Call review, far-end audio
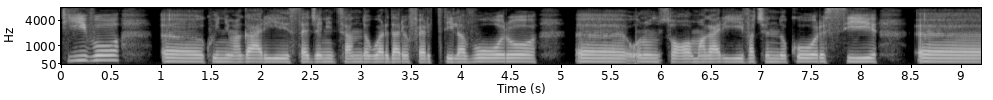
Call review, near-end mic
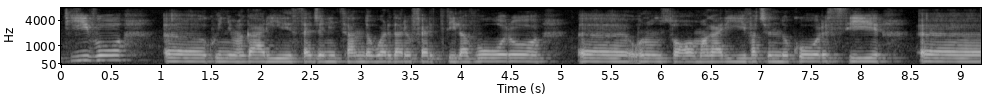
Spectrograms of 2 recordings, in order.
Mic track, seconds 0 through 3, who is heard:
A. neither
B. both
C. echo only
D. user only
C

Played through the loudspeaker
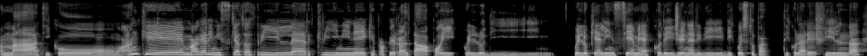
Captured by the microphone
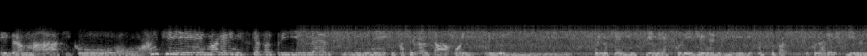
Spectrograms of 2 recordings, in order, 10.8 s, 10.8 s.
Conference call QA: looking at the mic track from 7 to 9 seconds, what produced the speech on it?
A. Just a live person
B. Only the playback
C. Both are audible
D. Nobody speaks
B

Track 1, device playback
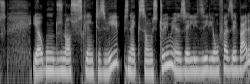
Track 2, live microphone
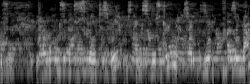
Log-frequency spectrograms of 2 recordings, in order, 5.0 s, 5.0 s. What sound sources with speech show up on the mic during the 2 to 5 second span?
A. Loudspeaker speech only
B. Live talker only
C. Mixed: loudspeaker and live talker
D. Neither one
A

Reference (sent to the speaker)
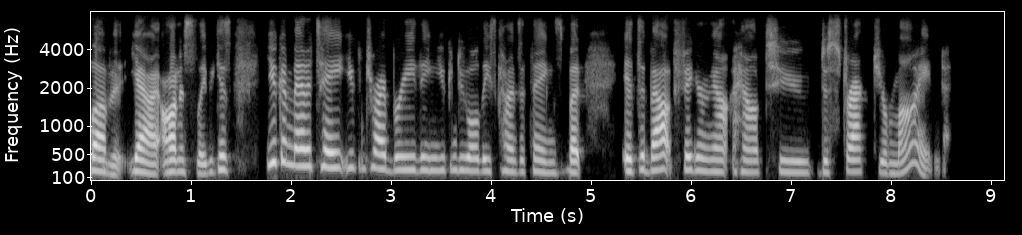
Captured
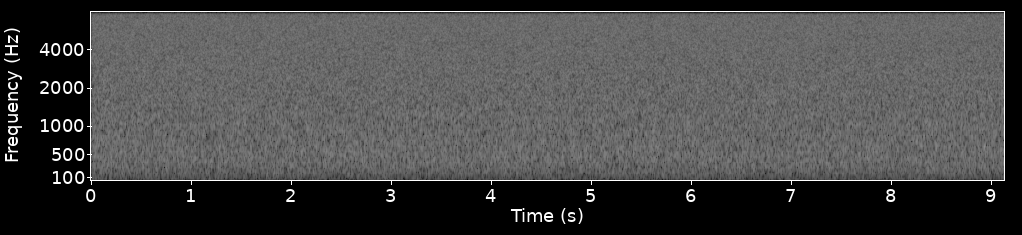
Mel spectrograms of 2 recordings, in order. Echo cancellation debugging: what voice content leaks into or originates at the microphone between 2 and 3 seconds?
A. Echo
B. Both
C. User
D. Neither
D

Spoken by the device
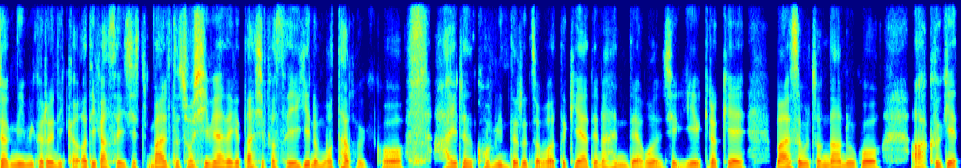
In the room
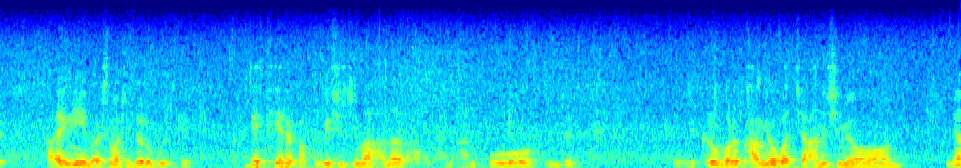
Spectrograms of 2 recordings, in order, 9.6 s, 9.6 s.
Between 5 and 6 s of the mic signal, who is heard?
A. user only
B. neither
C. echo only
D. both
A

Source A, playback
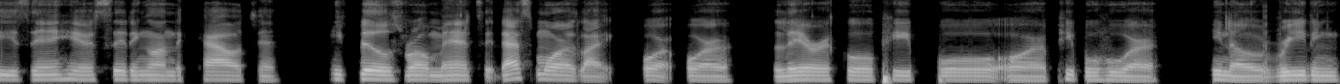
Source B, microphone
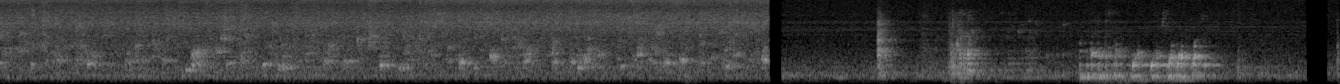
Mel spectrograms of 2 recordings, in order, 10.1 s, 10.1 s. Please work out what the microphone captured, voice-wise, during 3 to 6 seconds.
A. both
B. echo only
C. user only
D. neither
D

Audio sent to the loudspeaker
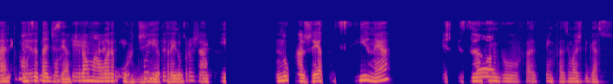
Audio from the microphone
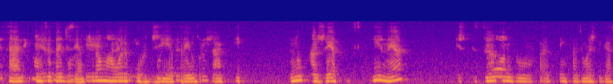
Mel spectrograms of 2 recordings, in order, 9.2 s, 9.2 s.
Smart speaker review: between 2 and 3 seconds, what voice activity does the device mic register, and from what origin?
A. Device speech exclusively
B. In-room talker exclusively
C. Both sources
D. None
A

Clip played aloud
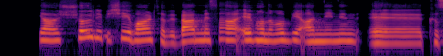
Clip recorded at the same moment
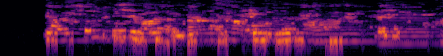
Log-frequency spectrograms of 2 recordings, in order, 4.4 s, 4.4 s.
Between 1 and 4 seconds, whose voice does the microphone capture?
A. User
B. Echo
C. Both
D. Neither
B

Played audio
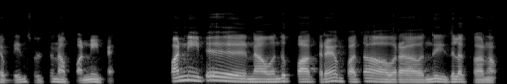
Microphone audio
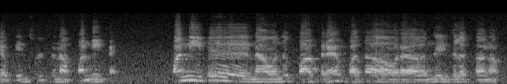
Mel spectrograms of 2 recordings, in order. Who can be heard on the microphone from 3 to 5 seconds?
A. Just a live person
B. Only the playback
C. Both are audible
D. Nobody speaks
B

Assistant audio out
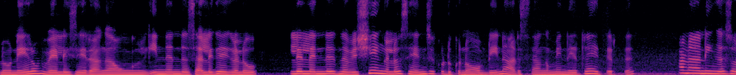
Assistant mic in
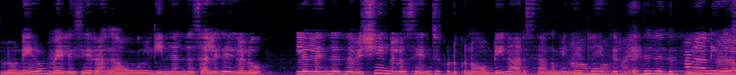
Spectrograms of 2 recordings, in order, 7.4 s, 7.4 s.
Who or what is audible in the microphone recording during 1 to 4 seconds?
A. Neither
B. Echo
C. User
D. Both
B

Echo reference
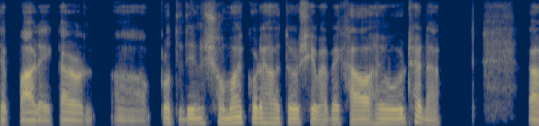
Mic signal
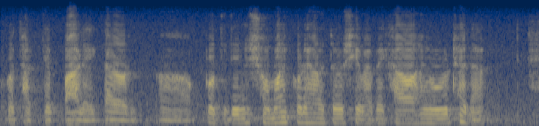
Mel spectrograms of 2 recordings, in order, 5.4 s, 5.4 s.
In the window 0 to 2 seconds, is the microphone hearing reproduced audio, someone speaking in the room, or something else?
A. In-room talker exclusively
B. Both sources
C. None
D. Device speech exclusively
D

